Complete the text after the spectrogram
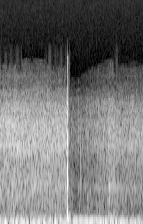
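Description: A heavy log thuds onto the ground.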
